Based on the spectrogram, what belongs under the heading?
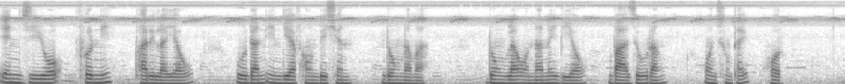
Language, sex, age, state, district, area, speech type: Bodo, male, 30-45, Assam, Chirang, urban, read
